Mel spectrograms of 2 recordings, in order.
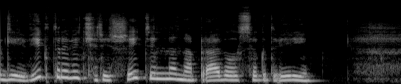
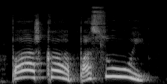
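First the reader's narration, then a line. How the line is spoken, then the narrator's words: Shout. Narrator (Russian): закричал Макс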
